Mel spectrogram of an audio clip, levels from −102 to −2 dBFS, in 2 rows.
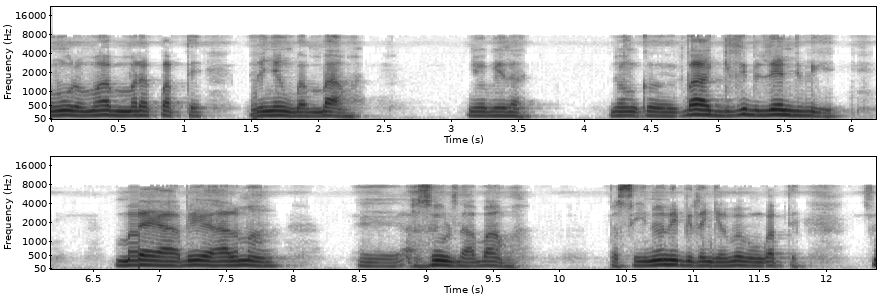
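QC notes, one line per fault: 1.51–1.59, 5.67–5.71, 6.78–6.85, 8.62, 11.12 s: concealed Bluetooth headset packet loss. Lost packets are patched by repeating recent waveform. The 60 ms gap at 6.78 buzzes audibly. On a spectrogram it shows as smeared, comb-like harmonics, and on a waveform as periodic copies with a small warble where real audio resumes.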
